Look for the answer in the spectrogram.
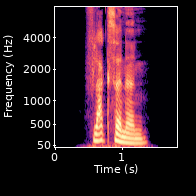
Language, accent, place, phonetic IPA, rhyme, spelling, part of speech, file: German, Germany, Berlin, [ˈflaksənən], -aksənən, flachsenen, adjective, De-flachsenen.ogg
- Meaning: inflection of flachsen: 1. strong genitive masculine/neuter singular 2. weak/mixed genitive/dative all-gender singular 3. strong/weak/mixed accusative masculine singular 4. strong dative plural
